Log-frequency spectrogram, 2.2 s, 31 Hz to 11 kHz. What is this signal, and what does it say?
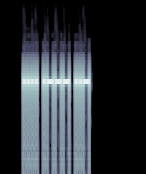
Morse code, heard as a keyed tone, about 38 wpm, 700 Hz. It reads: HJU
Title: Three Challenging Letter-Number Combinations 40wpm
